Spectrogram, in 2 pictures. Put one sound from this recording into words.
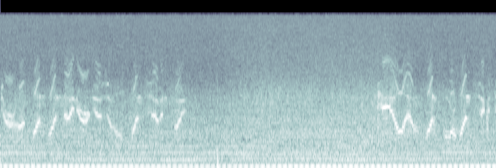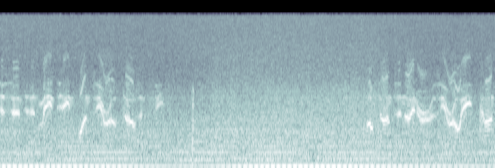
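Twin propeller engines drone steadily.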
